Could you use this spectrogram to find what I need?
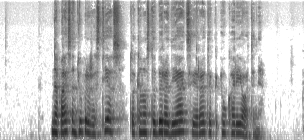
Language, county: Lithuanian, Panevėžys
